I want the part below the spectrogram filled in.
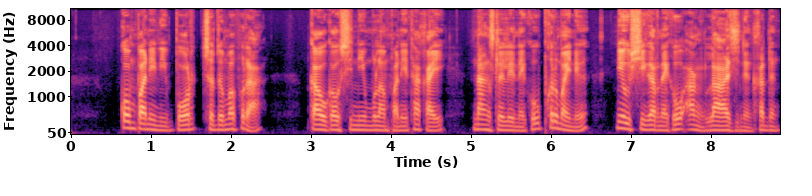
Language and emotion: Bodo, disgusted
